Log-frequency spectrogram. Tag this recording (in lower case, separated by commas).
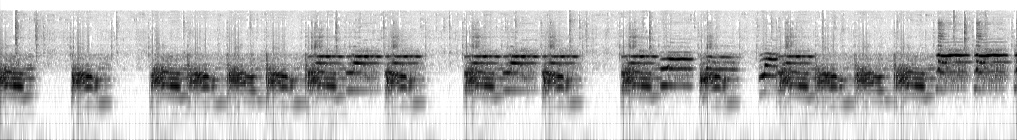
music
